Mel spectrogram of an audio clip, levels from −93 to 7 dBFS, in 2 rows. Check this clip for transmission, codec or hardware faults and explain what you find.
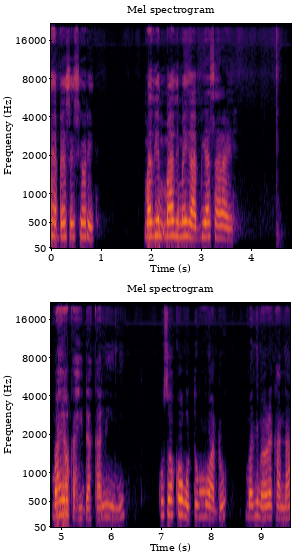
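The clip shows one codec fault, present throughout the speech. Generation loss: the audio was likely decoded and re-encoded around ten times with Opus at a rate that fits 48 kbit/s, each pass requantising on a shifted frame grid. Noise and spectral gaps accumulate, so the speech sounds swirly, smeared and hollow, with blurred attacks, while content still reaches about 20.1 kHz.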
